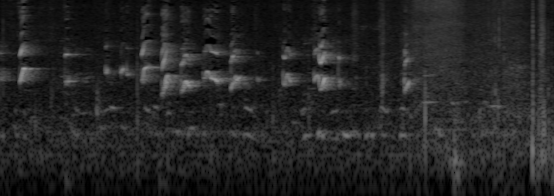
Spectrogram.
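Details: Kennel Club registered Chihuahua puppies crying: a quick run of high, thin whimpers and yelps, each short and bending up then down, about a dozen in four seconds before fading into rustling.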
